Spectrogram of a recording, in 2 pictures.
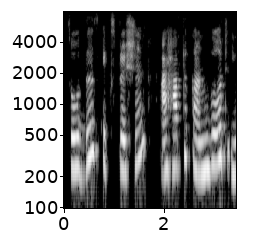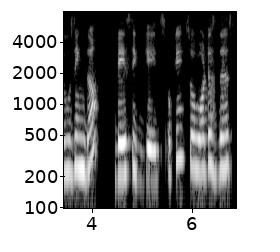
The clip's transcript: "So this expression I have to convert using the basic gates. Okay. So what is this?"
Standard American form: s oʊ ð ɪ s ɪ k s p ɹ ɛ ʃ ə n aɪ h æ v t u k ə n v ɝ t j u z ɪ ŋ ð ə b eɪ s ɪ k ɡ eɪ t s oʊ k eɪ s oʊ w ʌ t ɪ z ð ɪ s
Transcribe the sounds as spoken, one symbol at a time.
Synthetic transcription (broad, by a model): s oʊ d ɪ s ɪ k s p ɹ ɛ ʃ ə n aɪ h æ v t u k ə n v ɝ t j u z ɪ ŋ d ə b eɪ s ɪ k ɡ eɪ t s oʊ k eɪ s oʊ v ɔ t ɪ z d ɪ s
